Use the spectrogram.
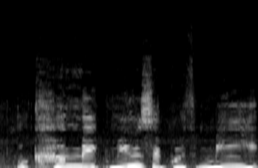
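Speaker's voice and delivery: a xylophone calling the mouse over to play; cheerful call. A narrator's reading. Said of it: "called the xylophone".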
